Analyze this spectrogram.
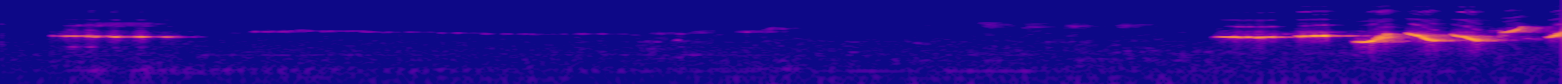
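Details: White-rumped shama singing vigorously with learned filler phrases: a short, steady whistle, a long quiet gap, then a steady whistle followed by quick upward-sweeping slurred notes.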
